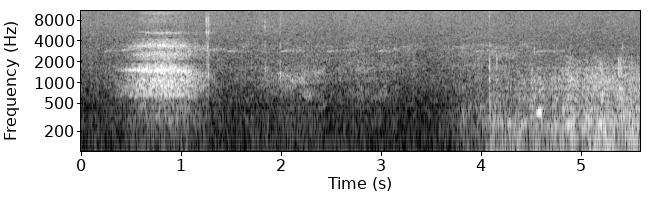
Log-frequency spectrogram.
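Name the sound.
thunder outside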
